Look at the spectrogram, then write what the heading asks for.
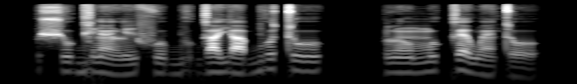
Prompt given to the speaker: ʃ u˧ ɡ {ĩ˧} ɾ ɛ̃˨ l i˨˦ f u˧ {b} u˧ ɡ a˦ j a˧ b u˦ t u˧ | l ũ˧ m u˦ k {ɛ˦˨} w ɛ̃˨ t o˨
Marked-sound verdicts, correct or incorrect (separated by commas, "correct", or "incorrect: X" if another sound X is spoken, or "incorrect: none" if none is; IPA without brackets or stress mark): incorrect: i˧, correct, correct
